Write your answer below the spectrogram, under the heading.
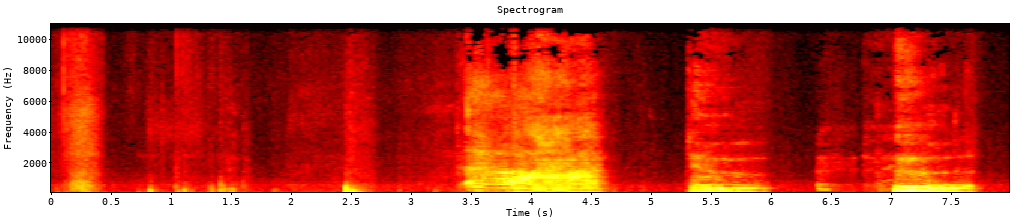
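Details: Puppy screaming oddly while biting, indoors: three harsh, raspy bursts, each a second or less, the first and longest around the middle, separated by silence, preceded by scattered soft clicks and a sharp knock.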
